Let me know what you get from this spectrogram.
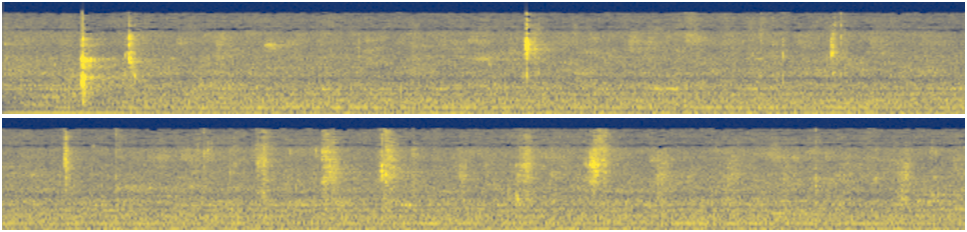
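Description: Chewing of fish-sauce fried chicken wings, with scattered sharp clicks, the loudest about half a second in, over a steady low hum.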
